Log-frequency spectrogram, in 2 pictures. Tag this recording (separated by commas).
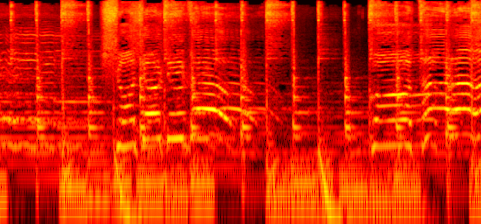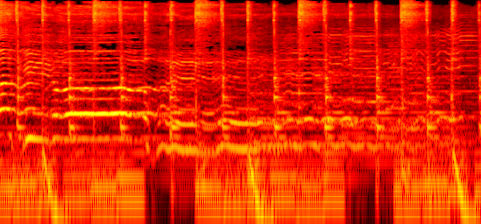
Sad music, Music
